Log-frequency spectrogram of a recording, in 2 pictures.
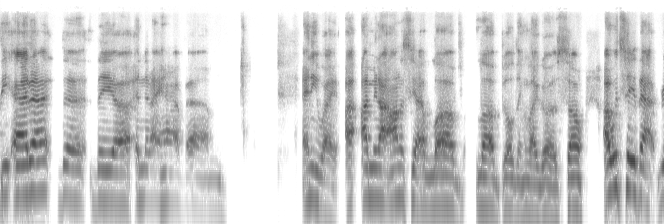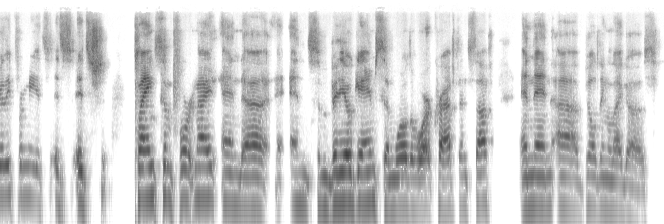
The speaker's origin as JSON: {"language": "English", "region": "New Jersey", "country": "United States", "tie": "born or raised there", "said": "my brother, growing up in Jersey, we lived a block from the beach"}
